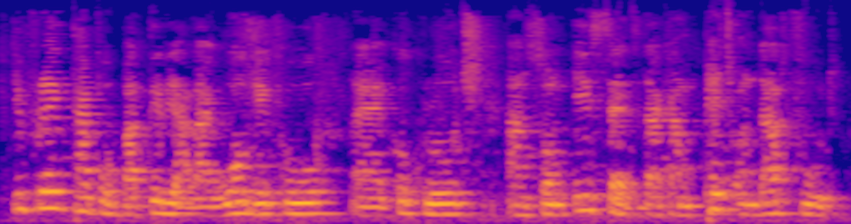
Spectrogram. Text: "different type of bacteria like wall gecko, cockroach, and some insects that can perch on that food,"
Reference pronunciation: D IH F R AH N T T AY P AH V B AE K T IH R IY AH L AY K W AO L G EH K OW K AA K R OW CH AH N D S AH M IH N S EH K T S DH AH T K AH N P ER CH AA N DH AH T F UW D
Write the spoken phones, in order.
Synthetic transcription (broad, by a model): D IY F R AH N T T AY P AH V B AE K T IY R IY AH L AY K W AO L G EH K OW K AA K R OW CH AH N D S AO M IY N S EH T S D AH T K AH N P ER CH AA N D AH T F UW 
